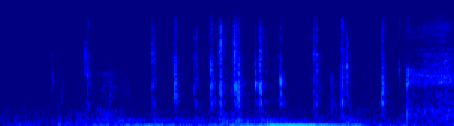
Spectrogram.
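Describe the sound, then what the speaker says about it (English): Keys on a computer keyboard being typed in a quick burst of clicks as a user ID is entered on a website, close and fairly quiet over a low room hum. "I am just typing it over here."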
